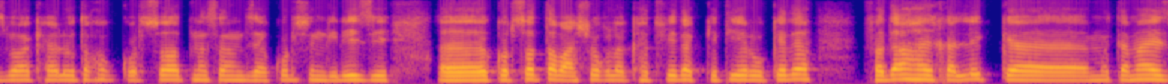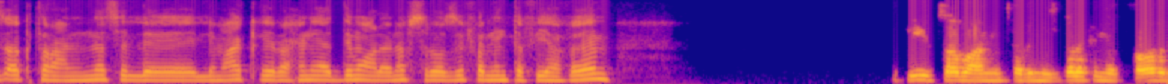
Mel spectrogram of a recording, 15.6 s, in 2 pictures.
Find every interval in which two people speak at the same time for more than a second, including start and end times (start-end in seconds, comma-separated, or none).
none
